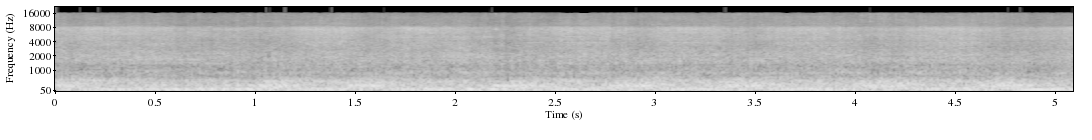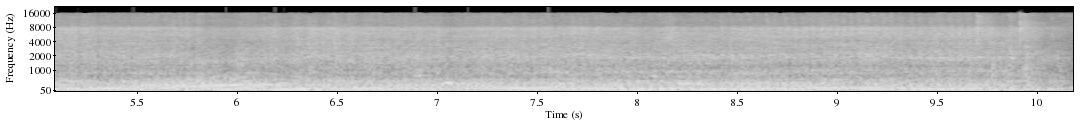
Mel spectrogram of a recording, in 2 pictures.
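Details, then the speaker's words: Kuba Valentino 50cc scooter after engine rebuild: starts on the first press, steady even drone with a quick regular beat and no knocks or rattles; normal healthy running. "Bismillahirrahmanirrahim bakın ne ses var ne Seda var çiçek gibi Tek marşta çalıştı gördünüz mü"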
